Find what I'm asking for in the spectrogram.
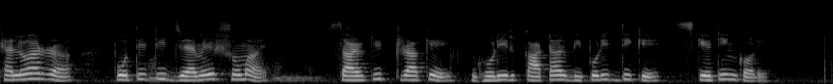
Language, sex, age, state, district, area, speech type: Bengali, female, 18-30, West Bengal, Birbhum, urban, read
